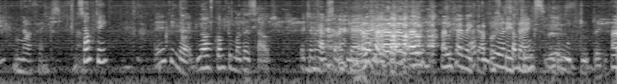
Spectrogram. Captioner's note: laughter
